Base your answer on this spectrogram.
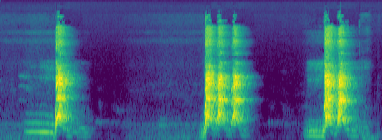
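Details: Belgian Malinois barking forcefully, each burst preceded by a rising growl-like whine before a harsh bark; three bursts spaced about three seconds apart, the later ones doubled or tripled.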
